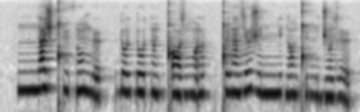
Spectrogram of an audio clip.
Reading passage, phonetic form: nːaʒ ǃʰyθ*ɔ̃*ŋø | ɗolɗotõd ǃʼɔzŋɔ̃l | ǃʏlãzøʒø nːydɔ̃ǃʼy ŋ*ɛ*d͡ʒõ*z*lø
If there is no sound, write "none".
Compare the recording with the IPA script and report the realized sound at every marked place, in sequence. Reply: õ, ʏ, z

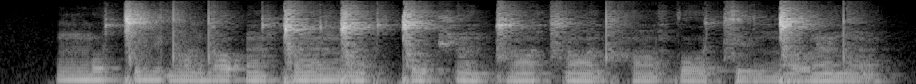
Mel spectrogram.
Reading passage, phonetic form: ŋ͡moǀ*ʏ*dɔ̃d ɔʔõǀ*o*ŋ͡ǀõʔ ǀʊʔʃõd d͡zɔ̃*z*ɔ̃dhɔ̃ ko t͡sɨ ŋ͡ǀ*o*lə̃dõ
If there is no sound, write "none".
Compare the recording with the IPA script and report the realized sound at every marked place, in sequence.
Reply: ɨ, õ, t͡s, ɔ

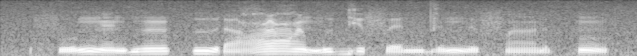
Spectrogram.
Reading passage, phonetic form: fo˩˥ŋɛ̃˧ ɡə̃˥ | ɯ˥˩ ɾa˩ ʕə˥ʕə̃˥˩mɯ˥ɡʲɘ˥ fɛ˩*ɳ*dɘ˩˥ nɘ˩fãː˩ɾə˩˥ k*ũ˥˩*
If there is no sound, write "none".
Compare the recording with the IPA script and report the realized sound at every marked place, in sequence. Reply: n, õ˥˩

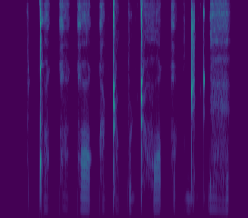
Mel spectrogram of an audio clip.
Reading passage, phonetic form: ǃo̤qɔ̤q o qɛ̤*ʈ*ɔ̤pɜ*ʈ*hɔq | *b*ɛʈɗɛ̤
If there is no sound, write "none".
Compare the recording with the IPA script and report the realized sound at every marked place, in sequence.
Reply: ʈ, ʈ, d

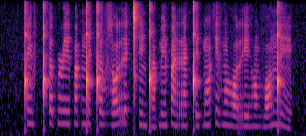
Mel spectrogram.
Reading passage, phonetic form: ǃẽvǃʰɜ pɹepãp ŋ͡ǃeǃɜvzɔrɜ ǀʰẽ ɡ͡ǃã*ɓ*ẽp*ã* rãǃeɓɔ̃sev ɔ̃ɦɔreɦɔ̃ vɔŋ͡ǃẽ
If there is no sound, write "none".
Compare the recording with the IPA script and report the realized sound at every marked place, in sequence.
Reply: ɓ, ã

